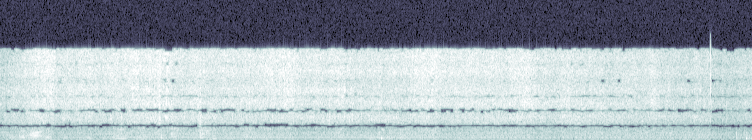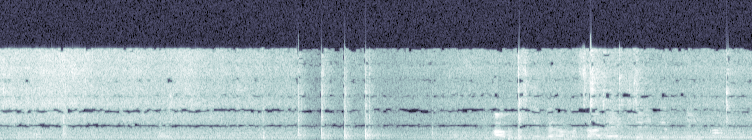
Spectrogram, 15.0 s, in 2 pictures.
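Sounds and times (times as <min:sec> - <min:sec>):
vegetables sizzling in hot oil: 0:00.0 - 0:10.3.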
